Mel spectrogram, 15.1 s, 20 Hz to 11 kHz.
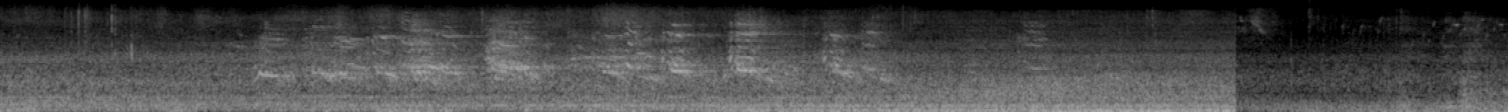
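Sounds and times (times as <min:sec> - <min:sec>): train rumble: 0:07.0 - 0:12.4.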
